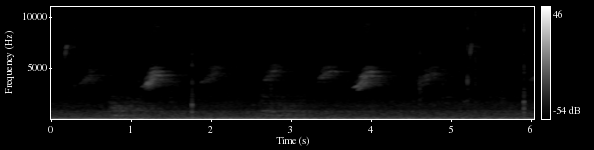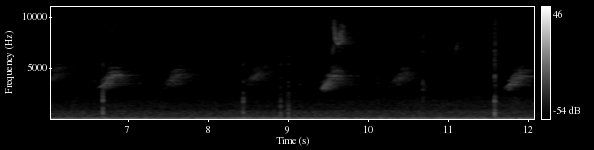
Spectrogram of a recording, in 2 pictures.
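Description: Small birds chirping: a steady run of short, high chirps, about one or two a second, some nearer and louder than others, over a low rumble and a few faint clicks.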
